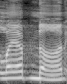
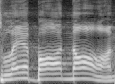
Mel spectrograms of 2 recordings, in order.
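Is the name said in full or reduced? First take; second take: reduced; full. First: The name is said with reduced syllables. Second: The name is said in full, every syllable. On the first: This is how the local people say it. The speaker calls it wrong. "it is not Lebanon" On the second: This matches the spelling of the name. The speaker calls it right. "is exactly how it's spelled"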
